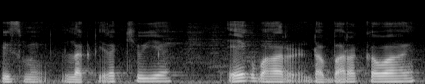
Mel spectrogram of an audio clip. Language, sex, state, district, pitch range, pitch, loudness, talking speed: Hindi, male, Uttar Pradesh, Saharanpur, 120-140 Hz, 130 Hz, -18 LUFS, 155 wpm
